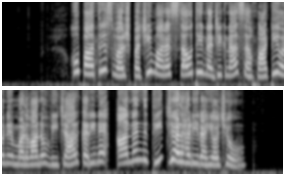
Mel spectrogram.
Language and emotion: Gujarati, happy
